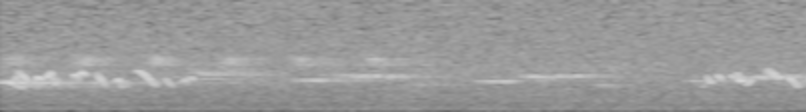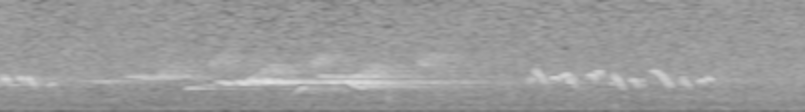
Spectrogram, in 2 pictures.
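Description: Forest birdsong: short runs of quick, high chirps repeating every second or so over a steady background hiss.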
